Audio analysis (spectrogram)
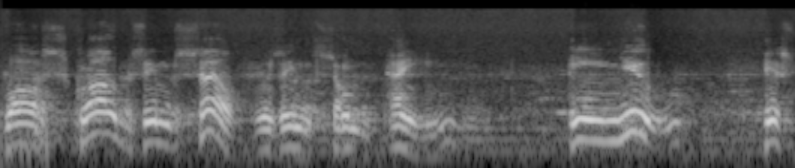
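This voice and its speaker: Over noticeable background noise, a man speaks very slowly in a high pitch that swings very widely. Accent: Dorset. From Isle of Portland, Dorset. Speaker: poet and raconteur. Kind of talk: poetry reading, dialect verse.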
